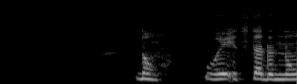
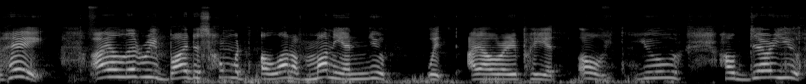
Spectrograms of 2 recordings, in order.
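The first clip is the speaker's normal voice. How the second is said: angry scolding; 3 dB louder than usual. Pretend. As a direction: rant at him for wrecking the house. Furious at the house destroyer.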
